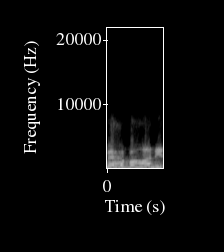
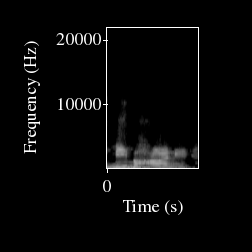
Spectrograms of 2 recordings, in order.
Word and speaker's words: Behbahani: It's not Behbahani, it's Bihbahani.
